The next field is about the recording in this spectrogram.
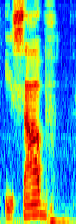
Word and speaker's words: Esav: And again, Esav is the Hebrew pronunciation of the name that we know as Esau.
